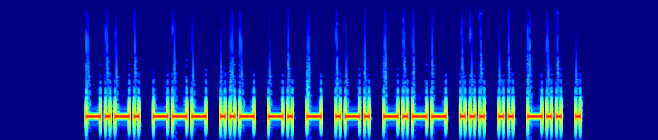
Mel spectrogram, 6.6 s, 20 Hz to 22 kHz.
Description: Morse code, heard as a keyed tone, about 25 wpm, 700 Hz. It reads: COUNTRYSIDE
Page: morse-code-ninja-practice-25wpm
